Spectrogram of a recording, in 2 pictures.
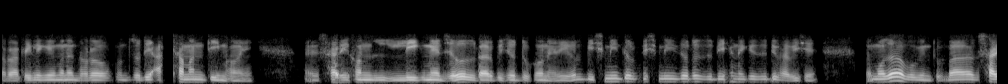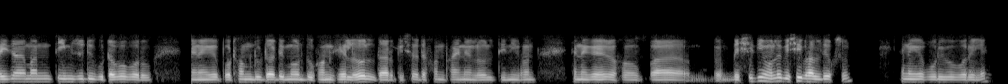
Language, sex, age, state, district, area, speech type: Assamese, male, 30-45, Assam, Goalpara, urban, conversation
